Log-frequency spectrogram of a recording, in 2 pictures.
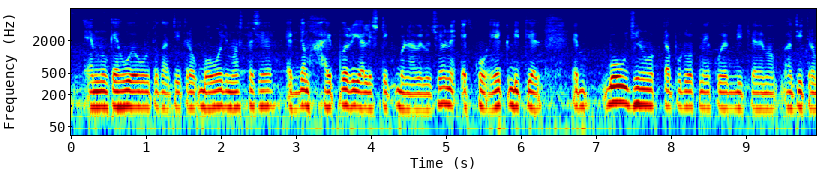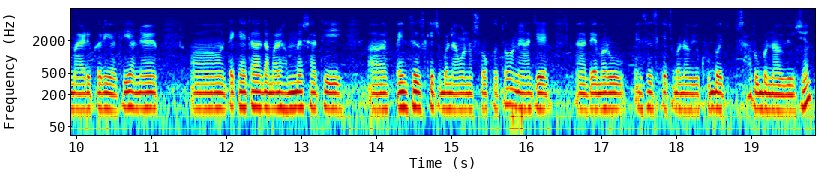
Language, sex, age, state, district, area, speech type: Gujarati, male, 18-30, Gujarat, Junagadh, urban, spontaneous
